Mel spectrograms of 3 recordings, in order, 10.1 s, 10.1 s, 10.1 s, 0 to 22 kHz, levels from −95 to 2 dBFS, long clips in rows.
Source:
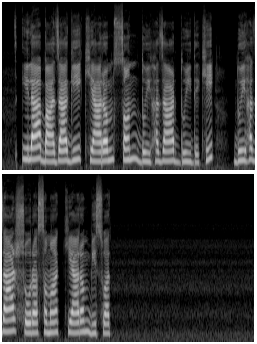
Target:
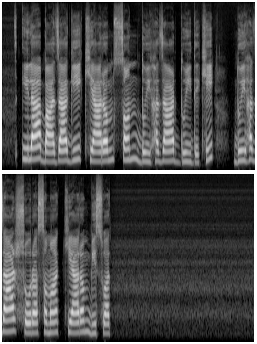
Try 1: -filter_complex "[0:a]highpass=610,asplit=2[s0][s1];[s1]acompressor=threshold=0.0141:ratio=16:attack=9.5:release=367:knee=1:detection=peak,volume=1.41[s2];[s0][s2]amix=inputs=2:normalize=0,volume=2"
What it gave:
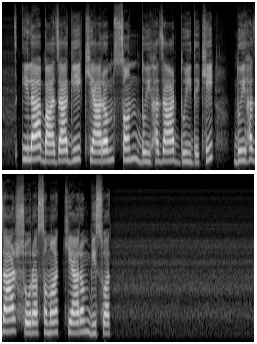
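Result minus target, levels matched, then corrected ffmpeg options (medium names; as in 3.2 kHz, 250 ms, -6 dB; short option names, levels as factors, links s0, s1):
8 kHz band -3.0 dB
-filter_complex "[0:a]highpass=610,highshelf=f=9900:g=10.5,asplit=2[s0][s1];[s1]acompressor=threshold=0.0141:ratio=16:attack=9.5:release=367:knee=1:detection=peak,volume=1.41[s2];[s0][s2]amix=inputs=2:normalize=0,volume=2"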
